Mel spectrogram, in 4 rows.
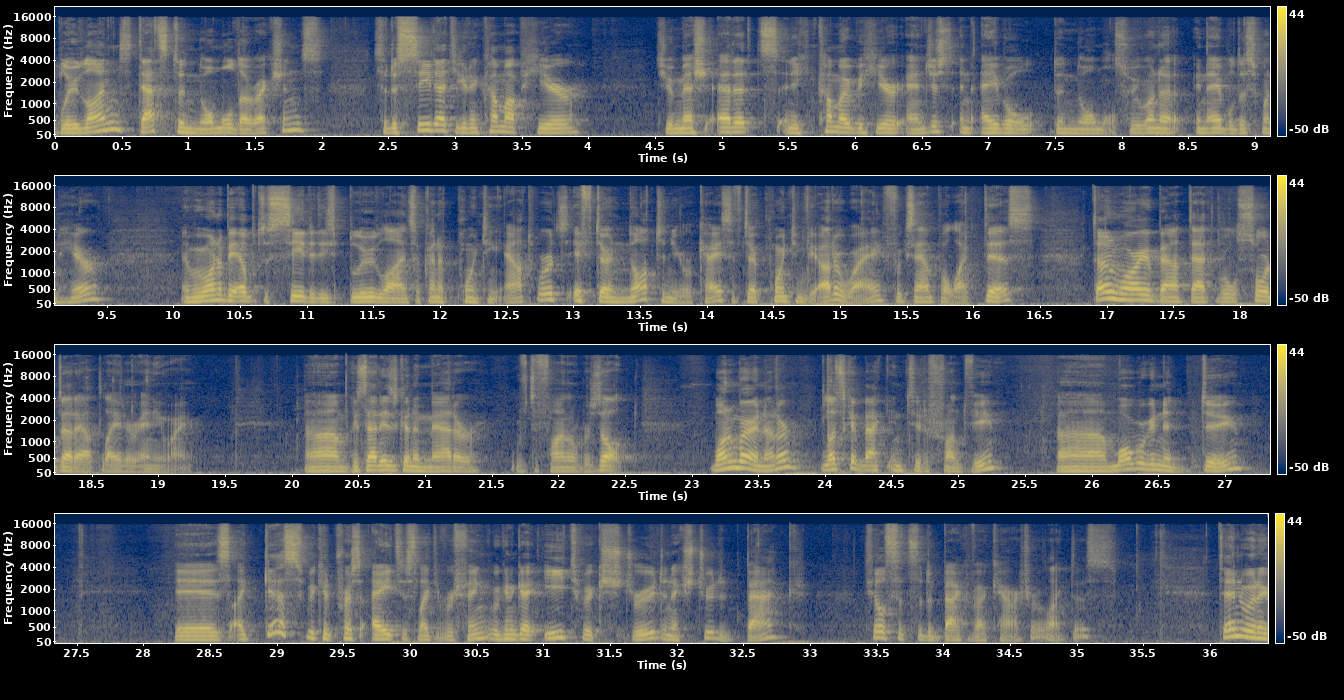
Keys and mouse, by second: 0.8 middle click, 2.9-9.2 drag, 9.5 middle click, 11.4 middle click, 12.3 middle click, 13.3 middle click, 13.9 a, 14.9 alt+n, 16.3 middle click, 16.9 middle click, 18.0 ctrl+z, 18.5 alt+a, 18.9 middle click, 19.8 shift+middle click, 20.2-21.7 middle drag, 21.9 shift+middle click, 23.7 KP_1, 24.7 shift+middle click, 26.0 shift+middle click, 28.8 middle click, 29.4 a, 30.7 e, 32.4-35.1 middle drag.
